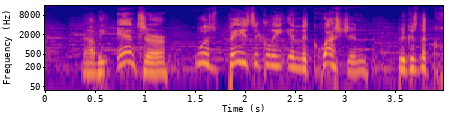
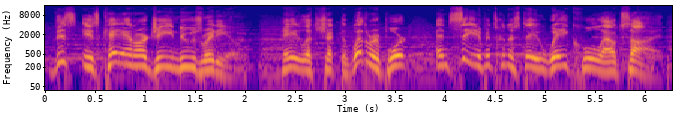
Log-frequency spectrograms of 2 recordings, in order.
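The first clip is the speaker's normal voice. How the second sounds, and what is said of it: Radio announcer voice. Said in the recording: “I'm doing somewhat of radio voice”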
